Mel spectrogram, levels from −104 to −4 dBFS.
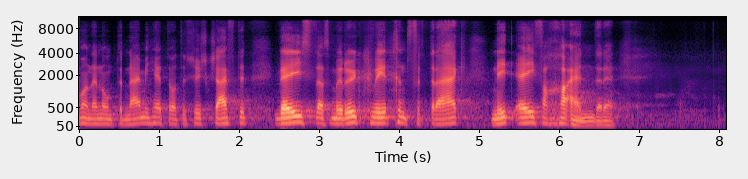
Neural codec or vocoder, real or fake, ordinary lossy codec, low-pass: codec, 24 kHz, 1.2 kbps, DualCodec; fake; none; 9.9 kHz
